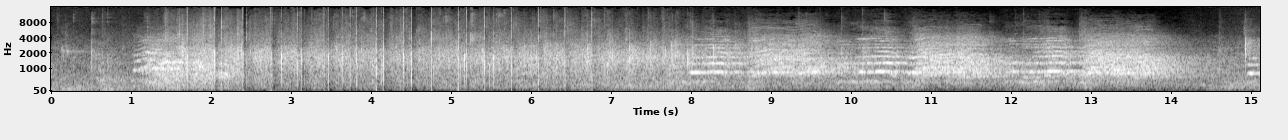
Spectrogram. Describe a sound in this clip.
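A crowd applauds and cheers loudly in a large echoing hall.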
